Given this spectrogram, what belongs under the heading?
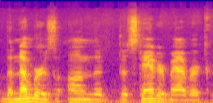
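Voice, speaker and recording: A man's voice: lowish voice, steady tone, fairly quick, fairly bright tone. A man who works at a golf shop, chatting casually and conversationally. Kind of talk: casual chat. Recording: noticeable background noise.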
